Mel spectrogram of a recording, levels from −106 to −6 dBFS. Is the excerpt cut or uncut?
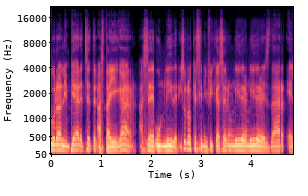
cut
